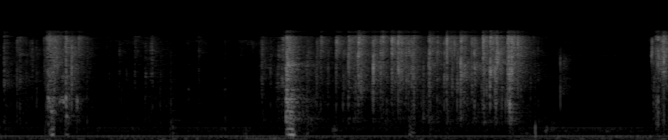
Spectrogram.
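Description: Cardboard box and packaging of a disposable vape being opened and handled. Soft scuffs and small taps, a knock about three seconds in, then a couple of seconds of crackly rustling.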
